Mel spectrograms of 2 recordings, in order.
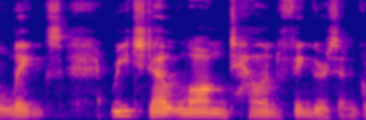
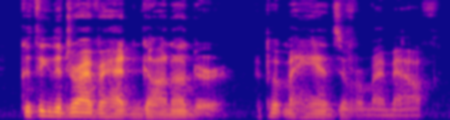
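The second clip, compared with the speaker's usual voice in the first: ordinary delivery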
